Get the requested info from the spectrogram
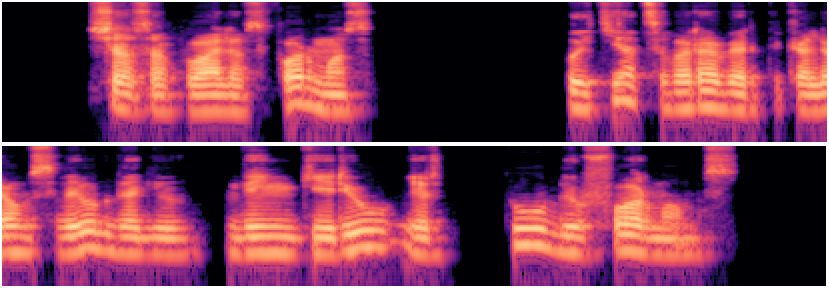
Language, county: Lithuanian, Kaunas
